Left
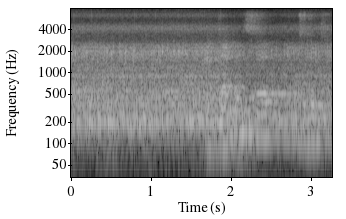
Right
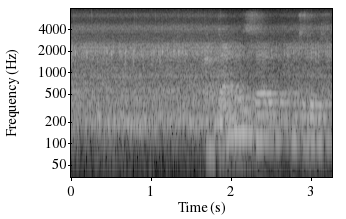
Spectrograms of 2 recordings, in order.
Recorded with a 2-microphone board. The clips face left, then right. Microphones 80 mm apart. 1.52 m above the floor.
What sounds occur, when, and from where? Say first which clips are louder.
1.6 s a man speaking: right 2 dB; 65° right (ahead or behind), 5.5 m; by 3.2 s 55° right (ahead or behind), 4.5 m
